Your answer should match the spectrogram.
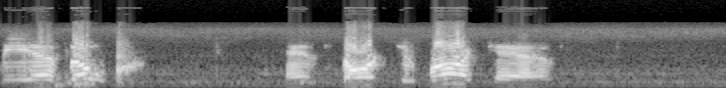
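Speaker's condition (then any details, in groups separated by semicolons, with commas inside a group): Cerebral palsy; bedbound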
